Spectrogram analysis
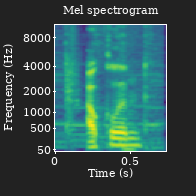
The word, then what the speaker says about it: Auckland: Do you pronounce that Auckland? Auckland.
